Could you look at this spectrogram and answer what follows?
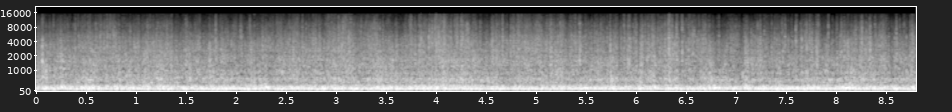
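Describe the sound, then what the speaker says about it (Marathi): Heavy monsoon downpour over the Mayani area, a loud unbroken roar of rain hammering surfaces that holds constant throughout. "मायनी परिसराला सध्या मुसळधार पावसाने चांगलं झोडपलं."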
